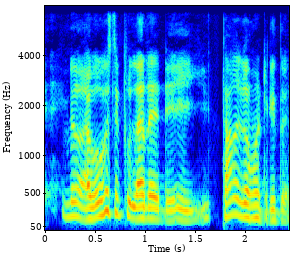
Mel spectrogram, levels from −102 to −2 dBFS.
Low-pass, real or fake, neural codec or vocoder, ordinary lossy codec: 7.2 kHz; fake; codec, 16 kHz, 2 kbps, FreqCodec, larger model; none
